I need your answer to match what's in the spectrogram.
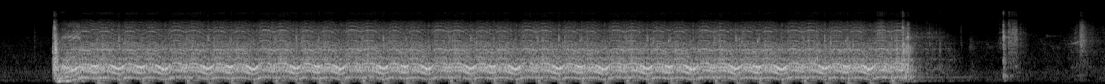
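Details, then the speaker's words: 1960 John Deere 1010 backhoe gas engine during rebuild, cranking on carb cleaner/starting fluid with a makeshift fuel setup: starter grinds evenly at about two pulses a second for eight seconds with no firing; cranks but won't start, no spark. "all right I guess we have no spark and my fuel setup's kind of janky but um I'm gonna try to give it some carb cleaner and then crank it see what happens starting fluid"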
